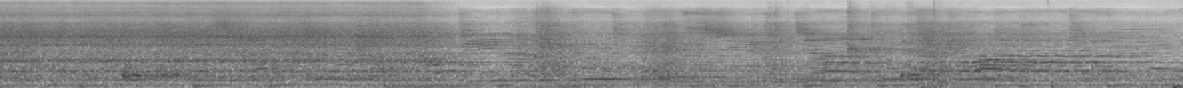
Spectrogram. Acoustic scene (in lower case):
cafe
